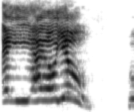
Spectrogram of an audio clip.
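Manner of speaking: high, loud vowels; loud, high, jolting vowels; loud and fast. Shown as a demonstration. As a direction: blast the vowels out. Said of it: "Loud and fast".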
